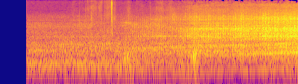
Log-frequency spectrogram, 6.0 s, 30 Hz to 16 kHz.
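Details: VW Jetta VR6 petrol engine runs with a dull, fairly regular knock, roughly three beats a second, under a rough running noise; cause unknown.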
